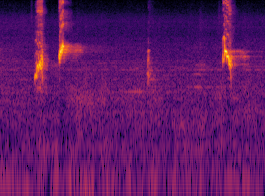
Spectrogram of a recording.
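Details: Fired-up male red-whiskered bulbul in ché voice, used to stir wild-caught birds to sing: a few separate sharp, downslurred whistled notes, one faint chip, then a final bright slurred note.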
